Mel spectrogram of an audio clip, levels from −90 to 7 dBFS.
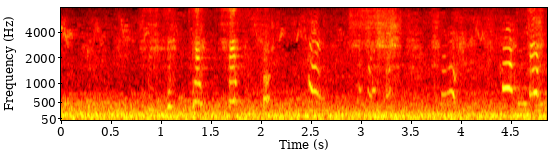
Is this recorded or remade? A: recorded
